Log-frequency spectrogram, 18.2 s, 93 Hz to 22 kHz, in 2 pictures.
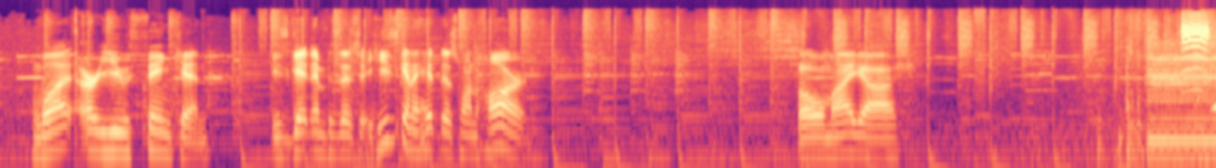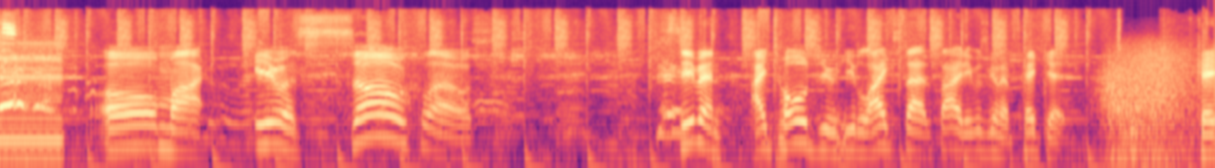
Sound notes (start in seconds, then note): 7.1 upbeat music; 8.6 buzzer ringing; 12.5 upbeat music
